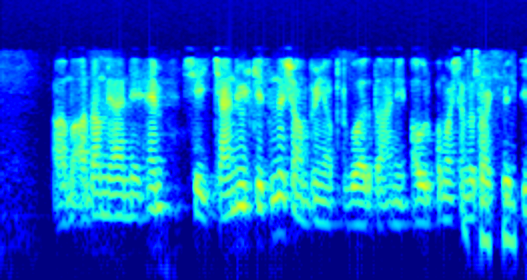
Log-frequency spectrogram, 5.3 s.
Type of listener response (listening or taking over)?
taking over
